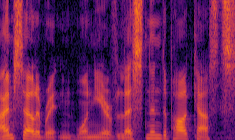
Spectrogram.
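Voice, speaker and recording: Speaking in an Irish accent, the voice moves at a moderate pace with ordinary pitch variation. The background is silent in this very clean recording. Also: man. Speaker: chef and broadcaster. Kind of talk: on-stage interview. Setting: stage with audience.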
